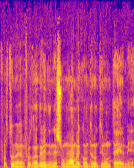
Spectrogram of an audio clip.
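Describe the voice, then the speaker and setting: A man with a very deep, low pitch talks at a very fast pace with ordinary pitch variation, the sound dry with no echo and light background noise. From Romagna, Italy (Forlì); Romagna, Italy. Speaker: poet and festival artistic director; poet. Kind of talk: interview. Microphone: handheld.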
